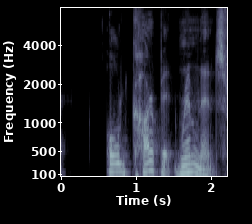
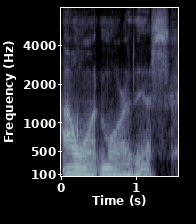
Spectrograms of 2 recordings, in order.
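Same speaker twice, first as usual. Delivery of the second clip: low awed whoa; 6 semitones lower, much slower than usual. Retold or imitated. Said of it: "And I was like".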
